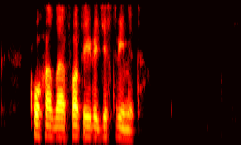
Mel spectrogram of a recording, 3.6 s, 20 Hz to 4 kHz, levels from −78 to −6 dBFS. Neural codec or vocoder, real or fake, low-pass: autoencoder, 48 kHz, 128 numbers a frame, DAC-VAE, trained on Japanese speech; fake; 3.6 kHz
